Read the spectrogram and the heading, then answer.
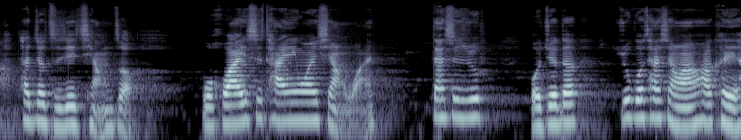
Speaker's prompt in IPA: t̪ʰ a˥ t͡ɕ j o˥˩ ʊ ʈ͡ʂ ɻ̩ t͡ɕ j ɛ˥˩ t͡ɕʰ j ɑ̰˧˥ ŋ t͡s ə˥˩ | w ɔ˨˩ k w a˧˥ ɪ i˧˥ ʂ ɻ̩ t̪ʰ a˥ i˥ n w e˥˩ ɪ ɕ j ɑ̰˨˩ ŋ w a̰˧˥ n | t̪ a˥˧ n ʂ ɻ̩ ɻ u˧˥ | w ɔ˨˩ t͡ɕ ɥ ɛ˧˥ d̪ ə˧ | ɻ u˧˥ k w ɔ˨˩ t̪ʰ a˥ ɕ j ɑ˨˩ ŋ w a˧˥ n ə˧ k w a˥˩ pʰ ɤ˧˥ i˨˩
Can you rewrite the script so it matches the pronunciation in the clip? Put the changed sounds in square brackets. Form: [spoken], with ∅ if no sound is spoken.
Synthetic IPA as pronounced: t̪ʰ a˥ t͡ɕ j o˥˩ ʊ ʈ͡ʂ ɻ̩ t͡ɕ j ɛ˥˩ t͡ɕʰ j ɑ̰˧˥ ŋ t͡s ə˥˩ | w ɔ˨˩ [x] w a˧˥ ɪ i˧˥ ʂ ɻ̩ t̪ʰ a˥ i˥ n w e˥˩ ɪ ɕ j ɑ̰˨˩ ŋ w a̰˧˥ n | t̪ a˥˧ n ʂ ɻ̩ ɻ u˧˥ | w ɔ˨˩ t͡ɕ ɥ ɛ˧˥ d̪ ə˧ | ɻ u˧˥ k w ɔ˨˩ t̪ʰ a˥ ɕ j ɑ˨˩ ŋ w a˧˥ n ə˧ [x] w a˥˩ [kʰ] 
